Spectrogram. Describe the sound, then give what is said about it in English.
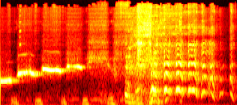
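Someone whistles a theme tune over a chess game. A clear melody of sustained notes steps upward, then more whistled phrases follow with light chuckling and other voices mixed in. “Whistle one more time.”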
